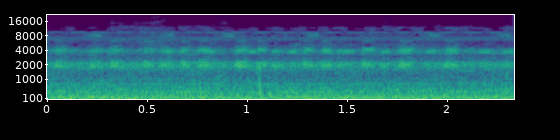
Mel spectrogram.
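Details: Asian common toad during breeding, producing a steady pulsed trill with bands around two and four kilohertz, continuous over the whole stretch, over a low constant hum and background rumble.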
